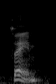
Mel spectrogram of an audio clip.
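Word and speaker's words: Zaiem: But his Twitter account says name is pronounced Zaym, so Zame, right?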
